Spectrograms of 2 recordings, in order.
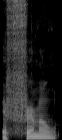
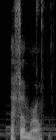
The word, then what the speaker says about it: Ephemeral: It's called R Ephemeral.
